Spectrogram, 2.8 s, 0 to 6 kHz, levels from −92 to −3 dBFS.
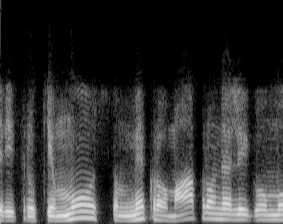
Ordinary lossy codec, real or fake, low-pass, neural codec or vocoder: AAC, 48 kbps; fake; 5.4 kHz; codec, 24 kHz, 0.9 kbps, DualCodec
